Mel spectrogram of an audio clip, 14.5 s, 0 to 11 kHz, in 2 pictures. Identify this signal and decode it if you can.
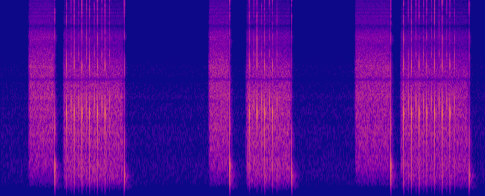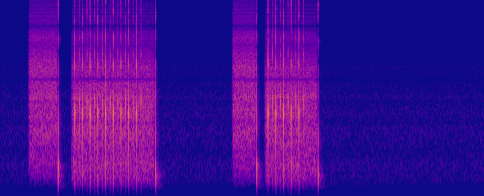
Pulse dialling, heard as a rotary dial, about 9 pulses a second. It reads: 6 4 7 9 5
